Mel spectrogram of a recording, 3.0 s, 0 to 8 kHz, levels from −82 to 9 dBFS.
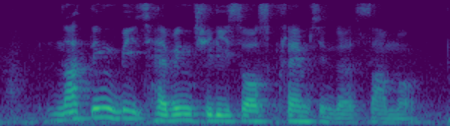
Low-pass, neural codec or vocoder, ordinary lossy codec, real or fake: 7.2 kHz; none; none; real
